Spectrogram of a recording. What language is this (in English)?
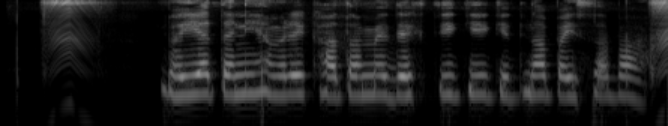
Bhojpuri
